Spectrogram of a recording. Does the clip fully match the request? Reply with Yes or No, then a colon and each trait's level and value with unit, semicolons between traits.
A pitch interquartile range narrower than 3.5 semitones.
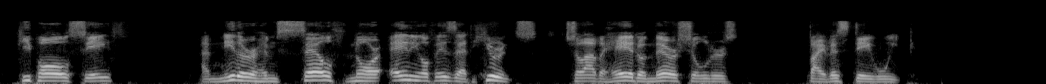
No: average, 4.0 semitones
